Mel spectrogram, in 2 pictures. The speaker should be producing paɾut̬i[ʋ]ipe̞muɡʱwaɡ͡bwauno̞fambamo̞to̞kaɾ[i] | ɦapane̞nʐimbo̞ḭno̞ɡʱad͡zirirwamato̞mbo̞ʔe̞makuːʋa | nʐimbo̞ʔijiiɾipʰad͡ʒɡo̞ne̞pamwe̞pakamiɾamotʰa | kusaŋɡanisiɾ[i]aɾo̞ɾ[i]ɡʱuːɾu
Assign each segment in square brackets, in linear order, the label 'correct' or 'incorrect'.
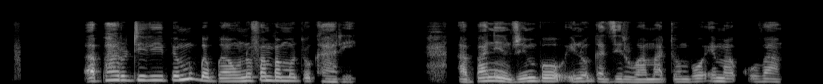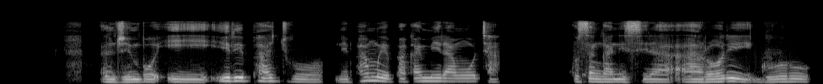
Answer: correct, correct, incorrect, correct

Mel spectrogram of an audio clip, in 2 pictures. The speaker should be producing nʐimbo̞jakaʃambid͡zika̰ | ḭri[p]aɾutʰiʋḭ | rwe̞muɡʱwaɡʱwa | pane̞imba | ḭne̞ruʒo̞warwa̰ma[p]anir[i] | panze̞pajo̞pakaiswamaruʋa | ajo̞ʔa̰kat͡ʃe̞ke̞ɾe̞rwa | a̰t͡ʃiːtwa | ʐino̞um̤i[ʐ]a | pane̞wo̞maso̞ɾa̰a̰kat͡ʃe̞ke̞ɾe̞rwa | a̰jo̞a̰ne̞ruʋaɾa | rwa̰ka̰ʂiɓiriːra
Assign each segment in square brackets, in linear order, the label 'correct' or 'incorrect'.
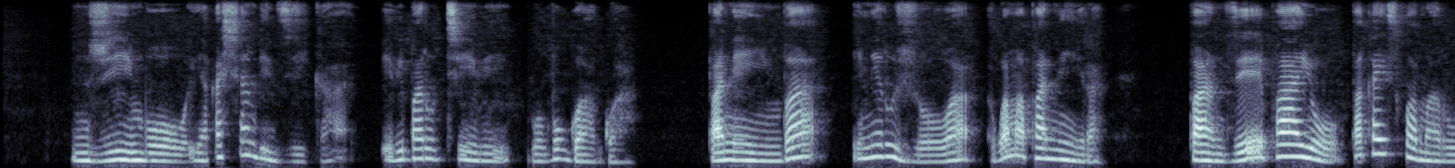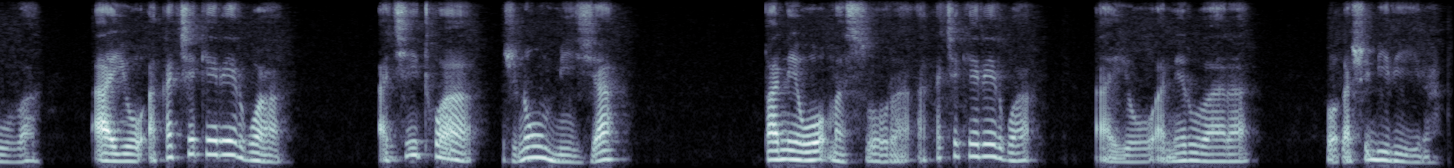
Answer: correct, correct, incorrect, incorrect

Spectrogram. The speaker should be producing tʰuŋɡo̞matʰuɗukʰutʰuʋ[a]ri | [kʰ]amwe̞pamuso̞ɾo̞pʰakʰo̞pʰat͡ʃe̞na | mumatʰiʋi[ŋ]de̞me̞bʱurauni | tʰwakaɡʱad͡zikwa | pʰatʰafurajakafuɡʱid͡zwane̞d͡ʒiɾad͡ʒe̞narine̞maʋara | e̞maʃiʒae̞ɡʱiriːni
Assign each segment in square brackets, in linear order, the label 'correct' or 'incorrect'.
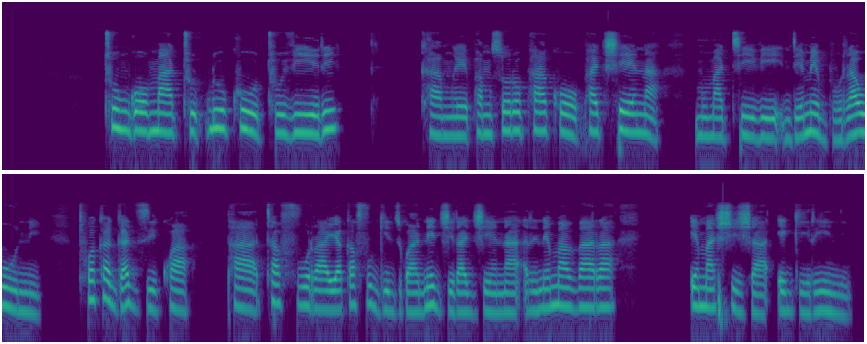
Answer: incorrect, correct, incorrect

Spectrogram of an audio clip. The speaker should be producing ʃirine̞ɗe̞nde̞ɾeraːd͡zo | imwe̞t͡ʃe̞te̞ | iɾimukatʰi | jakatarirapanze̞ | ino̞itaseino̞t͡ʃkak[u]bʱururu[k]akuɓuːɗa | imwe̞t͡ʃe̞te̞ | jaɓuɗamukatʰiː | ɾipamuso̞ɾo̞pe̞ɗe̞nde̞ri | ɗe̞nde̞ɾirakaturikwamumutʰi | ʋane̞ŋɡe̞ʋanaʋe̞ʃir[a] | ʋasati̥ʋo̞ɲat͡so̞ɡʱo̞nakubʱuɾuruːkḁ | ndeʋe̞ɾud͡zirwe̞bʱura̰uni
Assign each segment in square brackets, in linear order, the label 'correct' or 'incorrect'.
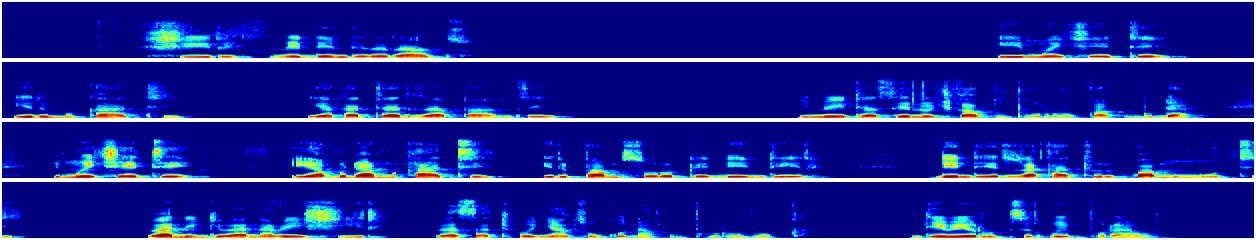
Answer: correct, correct, incorrect

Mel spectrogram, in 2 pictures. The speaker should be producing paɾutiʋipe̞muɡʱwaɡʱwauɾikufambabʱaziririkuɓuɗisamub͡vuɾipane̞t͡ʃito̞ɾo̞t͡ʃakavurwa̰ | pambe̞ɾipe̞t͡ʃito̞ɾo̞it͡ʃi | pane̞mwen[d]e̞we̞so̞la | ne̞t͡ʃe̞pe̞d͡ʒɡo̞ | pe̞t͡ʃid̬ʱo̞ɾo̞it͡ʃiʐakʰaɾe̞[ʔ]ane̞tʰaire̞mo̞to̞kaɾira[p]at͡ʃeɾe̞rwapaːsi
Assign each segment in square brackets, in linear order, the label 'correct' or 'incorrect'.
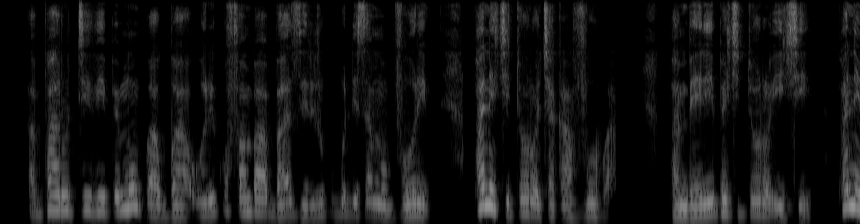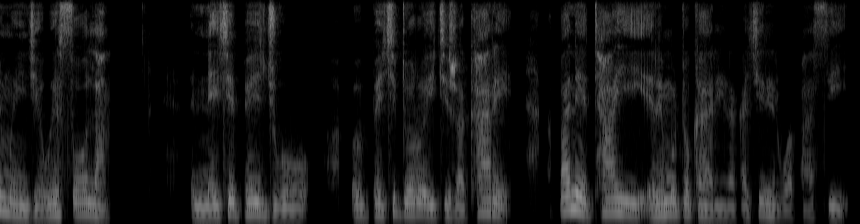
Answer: incorrect, incorrect, incorrect

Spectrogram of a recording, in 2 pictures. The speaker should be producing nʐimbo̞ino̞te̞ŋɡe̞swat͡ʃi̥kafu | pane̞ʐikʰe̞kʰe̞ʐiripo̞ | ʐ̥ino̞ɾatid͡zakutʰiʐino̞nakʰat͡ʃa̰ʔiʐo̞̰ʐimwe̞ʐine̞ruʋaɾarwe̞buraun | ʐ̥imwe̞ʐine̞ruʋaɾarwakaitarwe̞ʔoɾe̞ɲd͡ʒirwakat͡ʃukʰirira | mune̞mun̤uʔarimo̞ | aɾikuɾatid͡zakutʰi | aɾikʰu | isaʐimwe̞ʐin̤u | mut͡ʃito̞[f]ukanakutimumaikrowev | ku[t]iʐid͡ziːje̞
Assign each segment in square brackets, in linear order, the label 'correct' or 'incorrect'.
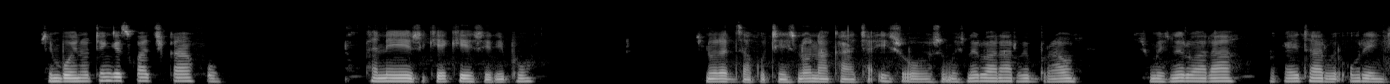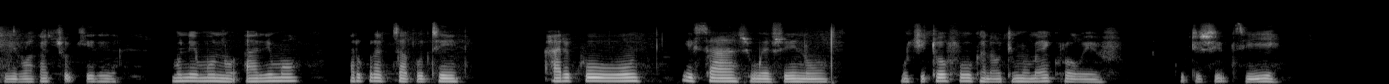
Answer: correct, correct

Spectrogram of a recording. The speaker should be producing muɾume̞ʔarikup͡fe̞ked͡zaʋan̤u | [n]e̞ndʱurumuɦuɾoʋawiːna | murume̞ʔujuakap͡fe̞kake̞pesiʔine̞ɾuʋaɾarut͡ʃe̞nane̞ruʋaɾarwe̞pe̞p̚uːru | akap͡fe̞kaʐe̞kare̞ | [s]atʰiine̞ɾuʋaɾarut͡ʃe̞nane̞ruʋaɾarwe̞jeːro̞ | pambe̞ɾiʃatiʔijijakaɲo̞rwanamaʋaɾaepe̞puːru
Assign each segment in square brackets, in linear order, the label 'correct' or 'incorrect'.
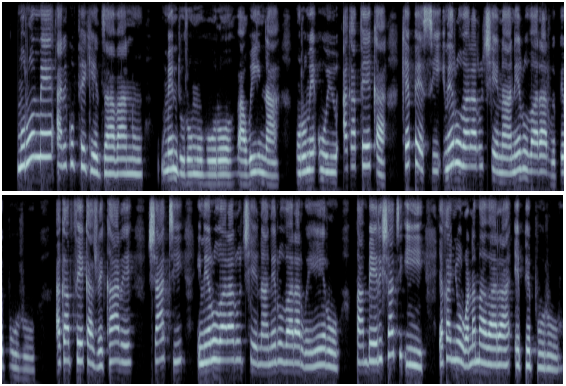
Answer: incorrect, incorrect

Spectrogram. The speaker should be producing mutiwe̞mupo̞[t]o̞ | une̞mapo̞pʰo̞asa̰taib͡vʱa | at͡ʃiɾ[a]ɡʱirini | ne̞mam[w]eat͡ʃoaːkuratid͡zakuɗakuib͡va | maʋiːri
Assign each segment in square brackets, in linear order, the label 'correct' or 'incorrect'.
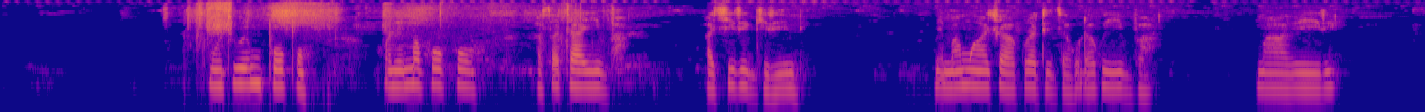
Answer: incorrect, incorrect, correct

